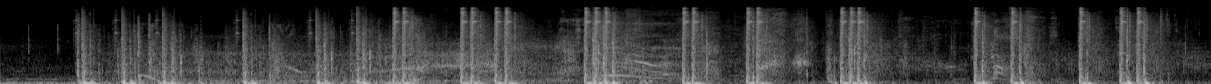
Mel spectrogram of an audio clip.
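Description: A suppressed pistol fires again and again in Days Gone during a fight against a horde. Roughly twenty sharp, loud shots come in irregular bursts over a dense, rumbling background, with no talking.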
